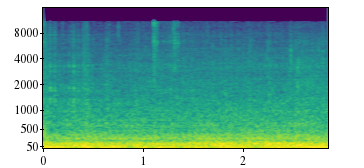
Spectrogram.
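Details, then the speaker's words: 2019 Lada Granta FL liftback, 47,000 km, after lubricating the door lock striker bolts: steady low road rumble over potholes, speed bumps and gravel with no creaks from the door pillars; quiet door locks over bumps. "смотрите я еду вот у нас ямки все где же more двери больше не скрипят проверено проверенная и на лежачих и на гравийке"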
